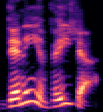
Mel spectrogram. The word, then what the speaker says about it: Deni Avdija: Gradey Dick Gradey Dick Cam Whitmore Uh Deni Avdija Ooh. Good pronunciation.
